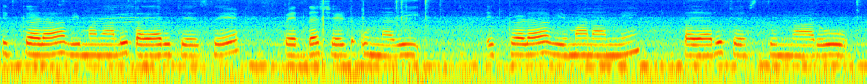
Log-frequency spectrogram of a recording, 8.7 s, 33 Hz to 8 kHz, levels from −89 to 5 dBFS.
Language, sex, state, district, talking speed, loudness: Telugu, female, Telangana, Adilabad, 75 wpm, -15 LUFS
